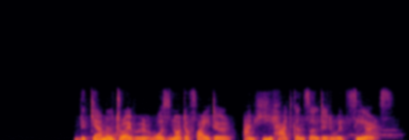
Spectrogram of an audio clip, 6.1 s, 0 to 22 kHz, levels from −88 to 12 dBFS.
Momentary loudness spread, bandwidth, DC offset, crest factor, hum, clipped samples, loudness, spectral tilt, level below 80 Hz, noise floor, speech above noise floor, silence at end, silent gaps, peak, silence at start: 9 LU; 8.2 kHz; under 0.1%; 16 dB; none; under 0.1%; -21 LUFS; -6 dB/octave; -68 dBFS; -86 dBFS; 65 dB; 0.35 s; none; -6 dBFS; 1.1 s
